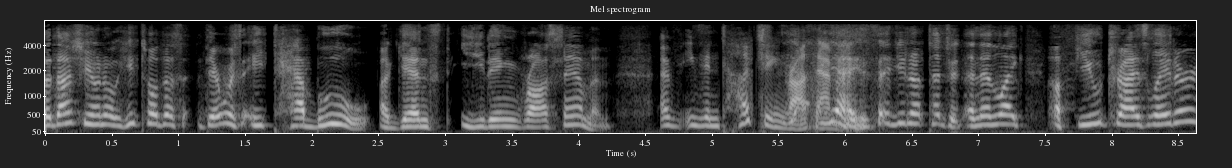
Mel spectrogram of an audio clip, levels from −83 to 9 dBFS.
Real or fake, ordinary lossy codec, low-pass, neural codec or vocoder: real; AAC, 32 kbps; 7.2 kHz; none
